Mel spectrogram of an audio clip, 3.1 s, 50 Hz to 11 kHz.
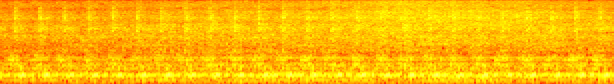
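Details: Shark 1 HP twin-cylinder belt-driven compressor (550 rpm, 83 L tank, 7 bar) filling its tank, which cuts out around 90: even, fairly soft pumping thump about 100 per minute over a steady motor hum, no knocks or rattles; smooth, normal running.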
